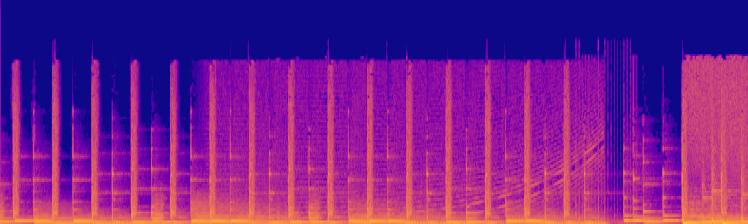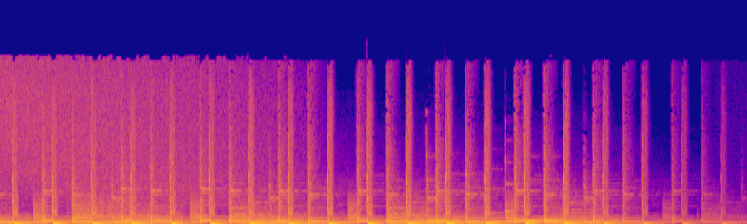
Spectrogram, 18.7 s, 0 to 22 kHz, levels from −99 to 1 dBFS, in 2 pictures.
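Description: From 7.16 to 7.99 s the sound takes on a robotic rattle at 25 Hz, the signature of buffer tearing: writer and reader of the ring buffer have slipped, so each period, which fits a 40 ms buffer, carries a small sliver, a few percent, of audio from about 100 ms earlier, with hard joins on each side. Unlike random dropouts or clicks, the buzz is strictly periodic and sounds only where signal is present.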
